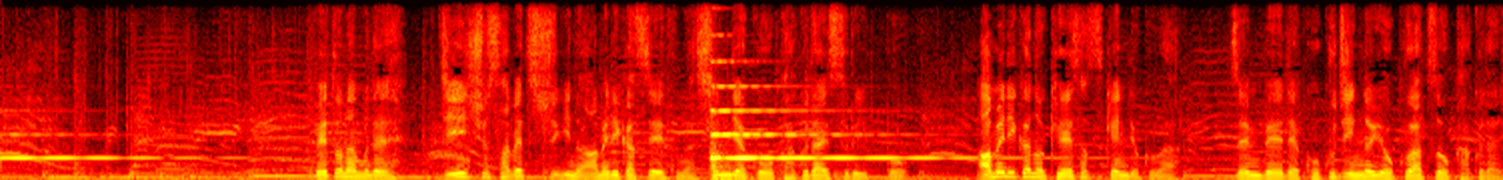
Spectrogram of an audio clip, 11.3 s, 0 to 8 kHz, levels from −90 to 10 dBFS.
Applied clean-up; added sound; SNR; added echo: none; Piano; 2 dB; none.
